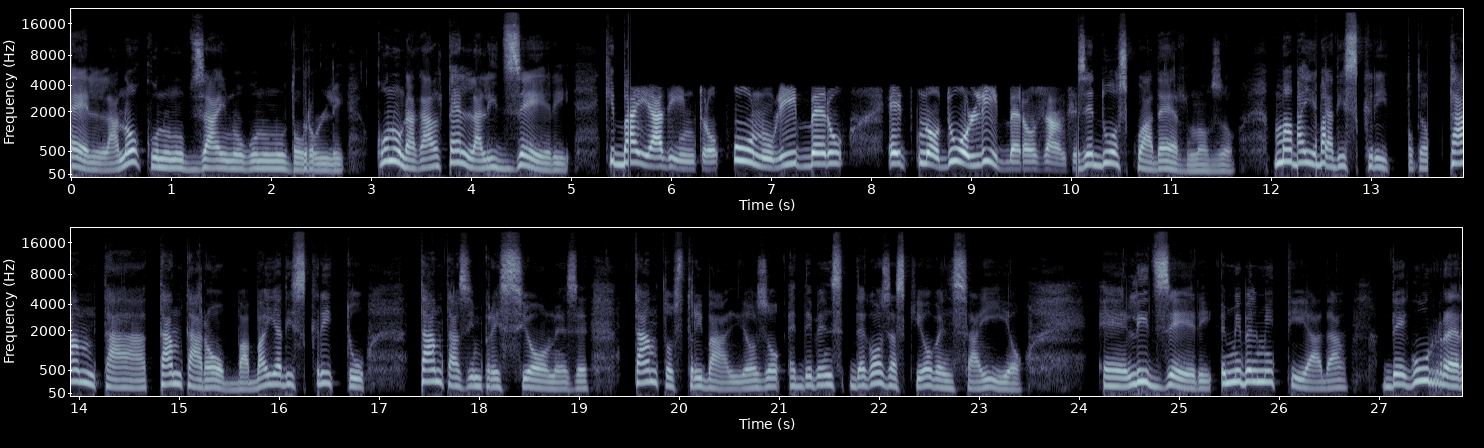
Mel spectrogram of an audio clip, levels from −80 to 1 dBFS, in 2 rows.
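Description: At 2.23 to 2.42 s the speech jumbles briefly. These are chunks out of order. A block of about 93 ms plays after the block that should follow it. Nothing is missing, but the sequence is wrong, and each misplaced join makes a hard edge.

At 5.57 s, just after "cund'una caltella lizeri chi", there is a 20 ms gap before "e duos". Then the sound turns dull and boxy. Nothing above 3.8 kHz remains. A faint new noise floor sits well under the speech, and the level stays about the same. This is likely an input switched to a poorer device, with a narrower band and its own noise. At 10.07 s the full band returns.

At 12.26 to 12.54 s the same chunks-out-of-order fault recurs. This time the late block appears to be displaced by two positions, so the jumble lasts longer. At 13.38 to 13.56 s a single 93 ms block is again swapped.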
